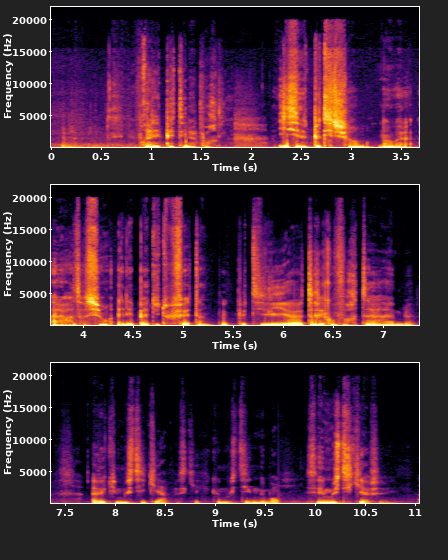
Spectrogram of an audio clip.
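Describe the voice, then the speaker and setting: A man whispers at a very fast pace, with big swings in loudness. The sound is dry and close, without echo. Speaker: vlogger. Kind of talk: casual home tour vlog. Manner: whispering.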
